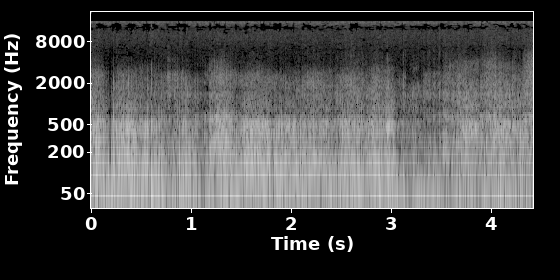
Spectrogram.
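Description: Fingertips and short nails scratch and rub a small black foam windscreen over a microphone. The result is a steady, muffled, scratchy rustling with a heavy low rumble and almost no bright content, swelling and dipping slightly without clear breaks.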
